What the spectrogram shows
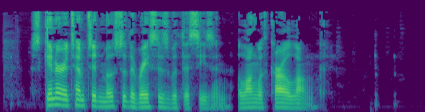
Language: English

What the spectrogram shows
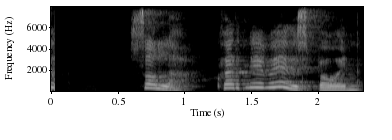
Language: Icelandic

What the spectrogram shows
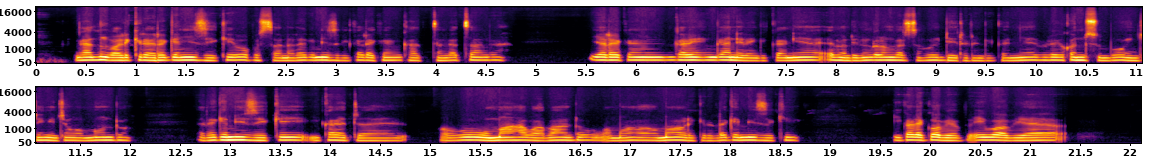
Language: Konzo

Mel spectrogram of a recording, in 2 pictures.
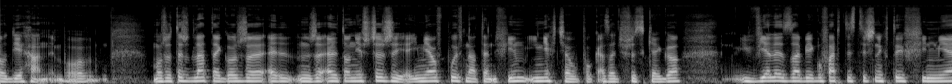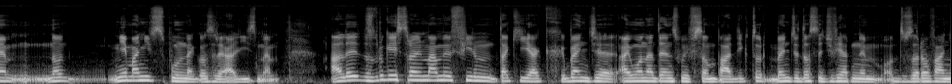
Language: Polish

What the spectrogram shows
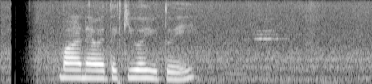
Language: Sinhala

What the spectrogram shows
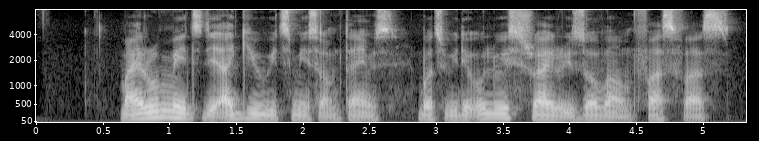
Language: Nigerian Pidgin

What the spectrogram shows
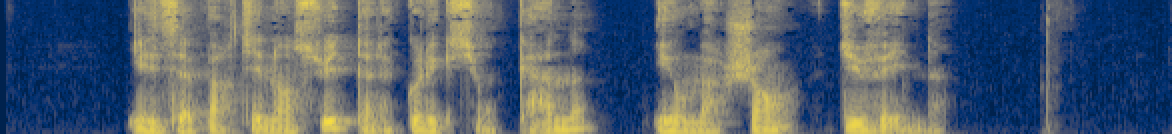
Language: French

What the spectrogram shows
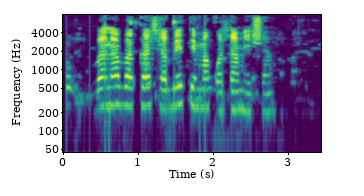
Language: Rombo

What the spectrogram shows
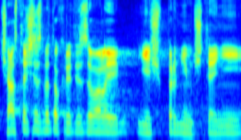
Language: Czech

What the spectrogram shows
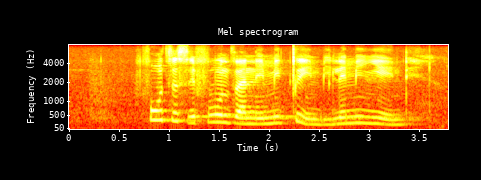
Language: Swati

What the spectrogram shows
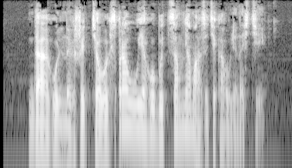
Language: Belarusian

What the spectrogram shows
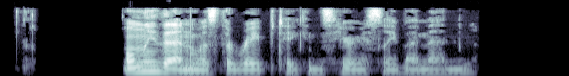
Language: English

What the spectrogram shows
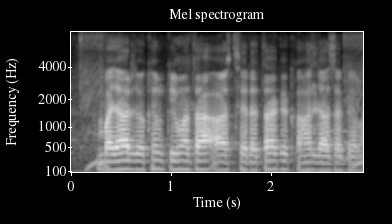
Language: Bhojpuri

